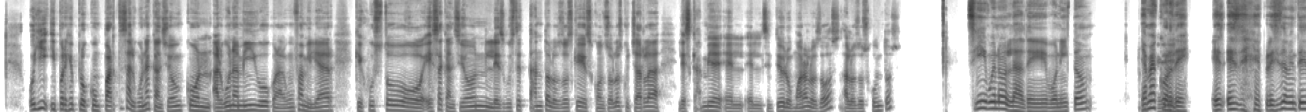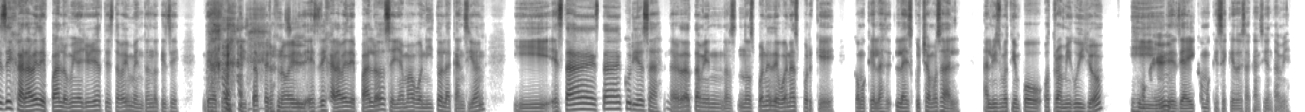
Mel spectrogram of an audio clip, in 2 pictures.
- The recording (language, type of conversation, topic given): Spanish, podcast, ¿Qué canción te pone de buen humor al instante?
- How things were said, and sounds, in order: giggle; laugh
